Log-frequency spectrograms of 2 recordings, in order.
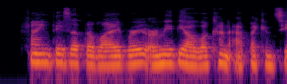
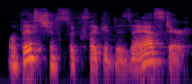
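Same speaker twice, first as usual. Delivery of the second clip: ordinary delivery, nothing marked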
